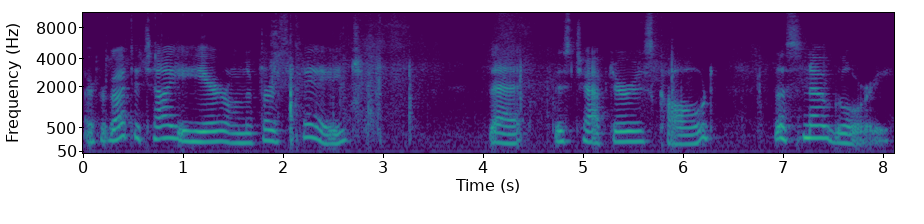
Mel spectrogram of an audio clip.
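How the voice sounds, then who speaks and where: A woman's voice: medium pitch, slow pace, gravelly, slight background noise. An older woman reading a children's storybook aloud as a grandmother, expressively and with casual asides.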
